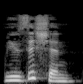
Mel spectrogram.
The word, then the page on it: musician: British English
